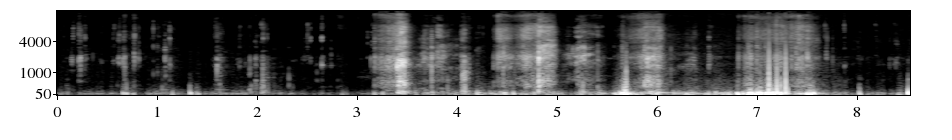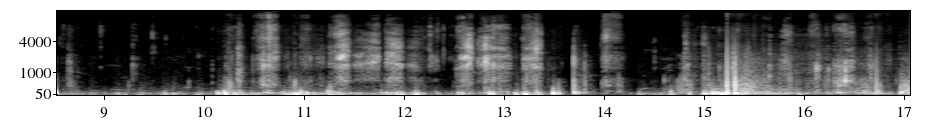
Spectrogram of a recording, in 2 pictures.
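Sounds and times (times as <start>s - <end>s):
dog crunching on a bone: 0.0s - 17.0s
dog breathing noisily: 10.4s - 14.2s.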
